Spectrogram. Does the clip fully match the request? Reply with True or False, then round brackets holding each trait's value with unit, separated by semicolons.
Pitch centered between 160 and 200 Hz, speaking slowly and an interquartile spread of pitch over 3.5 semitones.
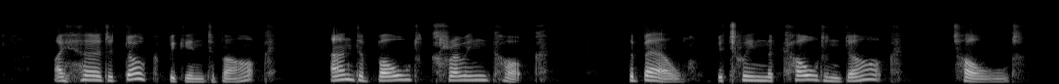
True (190 Hz; 115 wpm; 4.1 semitones)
